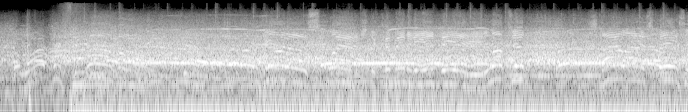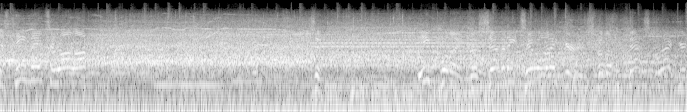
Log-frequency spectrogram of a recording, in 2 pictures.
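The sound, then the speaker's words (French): An NBA basketball arena crowd cheers wildly after a Bulls basket, the bench standing, in a loud, sustained roar, many voices shouting and whooping together without letup, with the occasional squeak and thump from the court beneath. “Foul en délire. Banc debout.”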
